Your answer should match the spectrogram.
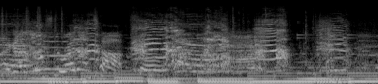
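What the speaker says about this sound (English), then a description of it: "I got a rooster right on top." A rooster crows amid clucking chickens and other fowl during a large animal rescue of hundreds of animals, the calls close and loud, heard over steady music and people talking.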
